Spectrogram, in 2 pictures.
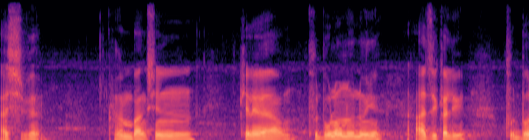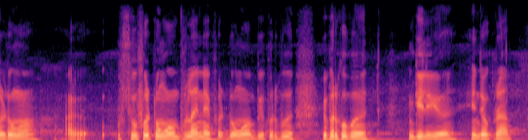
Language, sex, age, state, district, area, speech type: Bodo, male, 18-30, Assam, Kokrajhar, rural, spontaneous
